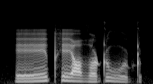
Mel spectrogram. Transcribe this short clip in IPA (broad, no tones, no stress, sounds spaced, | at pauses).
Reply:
eː pʰ eː ðˤ o ʈ uː ʈ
